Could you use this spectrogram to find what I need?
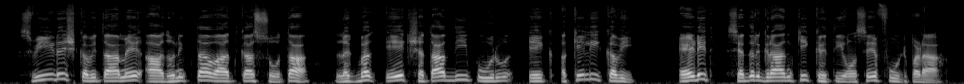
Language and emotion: Hindi, neutral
